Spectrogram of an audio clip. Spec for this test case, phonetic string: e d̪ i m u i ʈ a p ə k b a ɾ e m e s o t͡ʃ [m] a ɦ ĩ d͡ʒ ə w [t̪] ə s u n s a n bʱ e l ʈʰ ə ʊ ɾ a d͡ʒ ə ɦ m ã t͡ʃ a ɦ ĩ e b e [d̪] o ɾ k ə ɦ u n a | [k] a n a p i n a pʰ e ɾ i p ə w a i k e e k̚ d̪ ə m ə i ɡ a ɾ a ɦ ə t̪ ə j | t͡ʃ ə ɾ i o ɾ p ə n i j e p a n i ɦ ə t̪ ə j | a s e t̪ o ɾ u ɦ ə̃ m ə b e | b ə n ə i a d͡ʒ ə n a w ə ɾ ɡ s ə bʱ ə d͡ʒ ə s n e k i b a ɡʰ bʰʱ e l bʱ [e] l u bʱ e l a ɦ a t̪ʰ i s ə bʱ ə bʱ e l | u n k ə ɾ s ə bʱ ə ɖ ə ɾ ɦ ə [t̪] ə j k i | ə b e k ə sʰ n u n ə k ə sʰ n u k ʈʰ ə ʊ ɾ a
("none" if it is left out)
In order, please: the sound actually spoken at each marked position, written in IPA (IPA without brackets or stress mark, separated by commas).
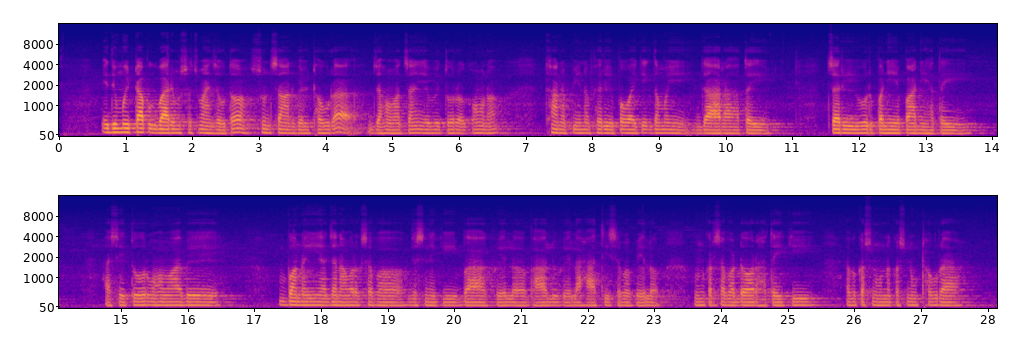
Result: m, t̪, t̪, kʰ, a, t̪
